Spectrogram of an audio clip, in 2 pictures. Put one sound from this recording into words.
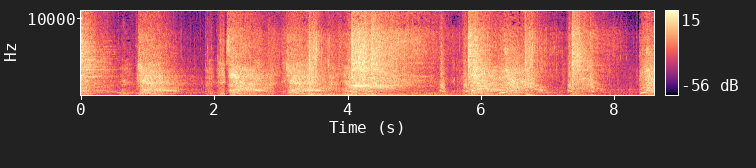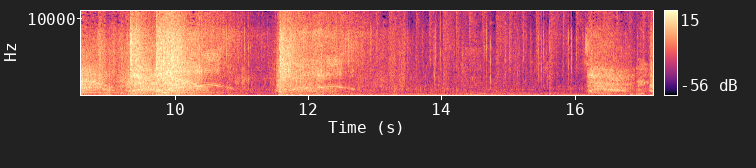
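Magic energy crackles and whooshes in short bursts.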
